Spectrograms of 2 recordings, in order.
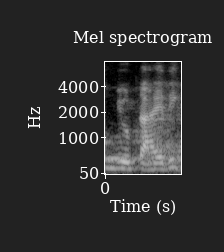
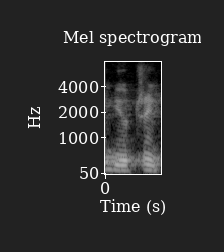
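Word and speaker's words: butyric: ठीक है, next IBA, B, indole कुछ लोग इसको ब्यूटायरिक कहते हैं, कुछ बच्चे इसको ब्यूट्रिक कहते हैं। अब आप पूछोगे सर आप क्या बोलते हैं, है ना? तो मैं इसको ब्यूट्रिक बोलता हूं, ठीक है, क्योंकि सही ब्यूट्रिक होता है।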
